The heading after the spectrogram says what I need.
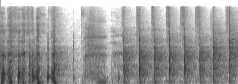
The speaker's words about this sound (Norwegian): Nå har vi ferdig kutta rødkål.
